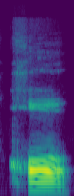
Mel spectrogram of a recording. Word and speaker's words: hoser: It's got to be hoser. Hoser. You really, really pronounce the O like sorry, right?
